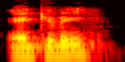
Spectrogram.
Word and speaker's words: Ankeny: our hunt in De Moine actually it was Ankeny there I said it right Luke are you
